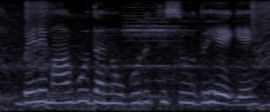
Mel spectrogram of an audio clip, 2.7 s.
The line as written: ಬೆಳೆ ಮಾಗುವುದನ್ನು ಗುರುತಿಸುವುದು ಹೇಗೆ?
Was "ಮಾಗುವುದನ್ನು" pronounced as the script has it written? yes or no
yes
